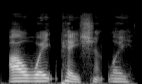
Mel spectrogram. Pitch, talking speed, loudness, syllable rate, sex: 140 Hz, 125 wpm, -18 LUFS, 4.2 syllables/s, female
